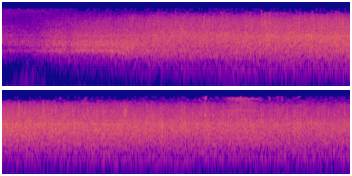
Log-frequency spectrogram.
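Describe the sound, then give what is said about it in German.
A large crowd of faithful gathered in St. Peter's Square applauds at the close of the Angelus with Pope Francis, a dense, steady roar of clapping that swells in over the first second and holds loud and even throughout. “Mit dem Applaus der versammelten Gläubigen auf dem Petersplatz geht unsere Live-Übertragung des Angelus mit Papst Franziskus zu Ende.”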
